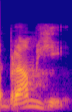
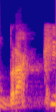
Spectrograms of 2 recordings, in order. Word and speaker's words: ব্রাহ্মী: ব্রাহ্মী ব্রাহ্মী লিপি ব্রাহ্মী এই শব্দটার উচ্চারণ হচ্ছে এটা ব্রাহ্মী কখনো ব্রাহ্মী কখনো ব্রাক্ষী এরকম বলবেন না ব্রাহ্মী লিপি ব্রাহ্মী লিপি নয় ব্রাহ্মী লিপি ব্রাহ্মণবাড়িয়া নয় ব্রাহ্মণবাড়িয়া ব্রাহ্মণবাড়িয়া ব্রাহ্মণ নয় যুক্তবর্ণ ভাঙলে হ ম উচ্চারণে ম হ ব্রাহ্মী লিপি ব্রাহ্মী লিপি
